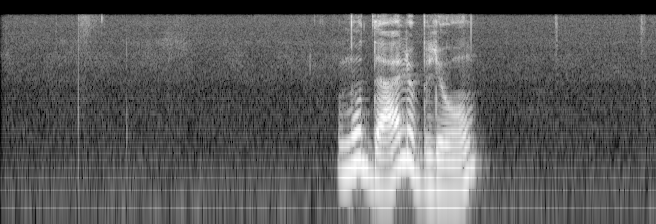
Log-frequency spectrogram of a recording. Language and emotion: Russian, positive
